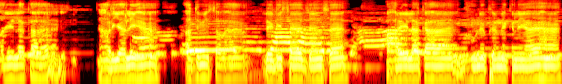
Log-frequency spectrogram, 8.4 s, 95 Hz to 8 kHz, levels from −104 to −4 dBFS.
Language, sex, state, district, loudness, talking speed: Hindi, male, Bihar, Vaishali, -15 LUFS, 155 wpm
